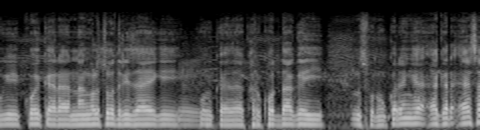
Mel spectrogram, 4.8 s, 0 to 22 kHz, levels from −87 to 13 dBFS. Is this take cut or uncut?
cut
